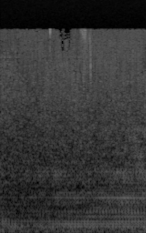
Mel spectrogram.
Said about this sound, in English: Another, there's a plane flying overhead.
